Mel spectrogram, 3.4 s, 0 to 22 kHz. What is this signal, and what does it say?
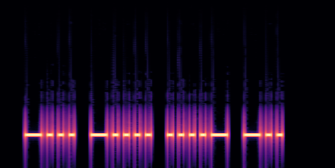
Morse code, heard as a keyed tone, about 22 wpm, 700 Hz. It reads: B64D
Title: All Cut Numbers - 4-Digit 22wpm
